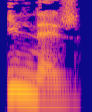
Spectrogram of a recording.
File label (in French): "Il neige", French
